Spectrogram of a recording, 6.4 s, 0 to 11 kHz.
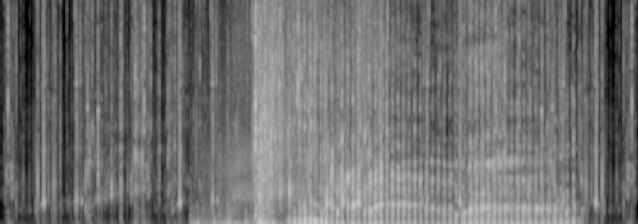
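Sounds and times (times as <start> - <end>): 
egg: 1.9 - 5.9.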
